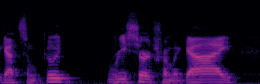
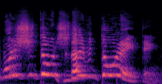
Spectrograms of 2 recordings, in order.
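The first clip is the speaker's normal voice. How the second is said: very high, loud outraged shriek; mock outraged wife; wife's outraged shout; 12 dB louder, faster than usual. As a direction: screech it like the fed-up wife. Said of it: "She's like".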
